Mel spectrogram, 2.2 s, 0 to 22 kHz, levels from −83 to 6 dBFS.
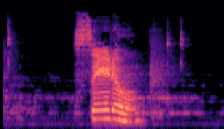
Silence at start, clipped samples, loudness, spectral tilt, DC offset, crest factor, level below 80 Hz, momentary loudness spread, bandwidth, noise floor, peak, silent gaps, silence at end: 0.05 s; under 0.1%; -14 LUFS; -2 dB/octave; under 0.1%; 18 dB; -68 dBFS; 24 LU; 15.5 kHz; -52 dBFS; 0 dBFS; none; 0.55 s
